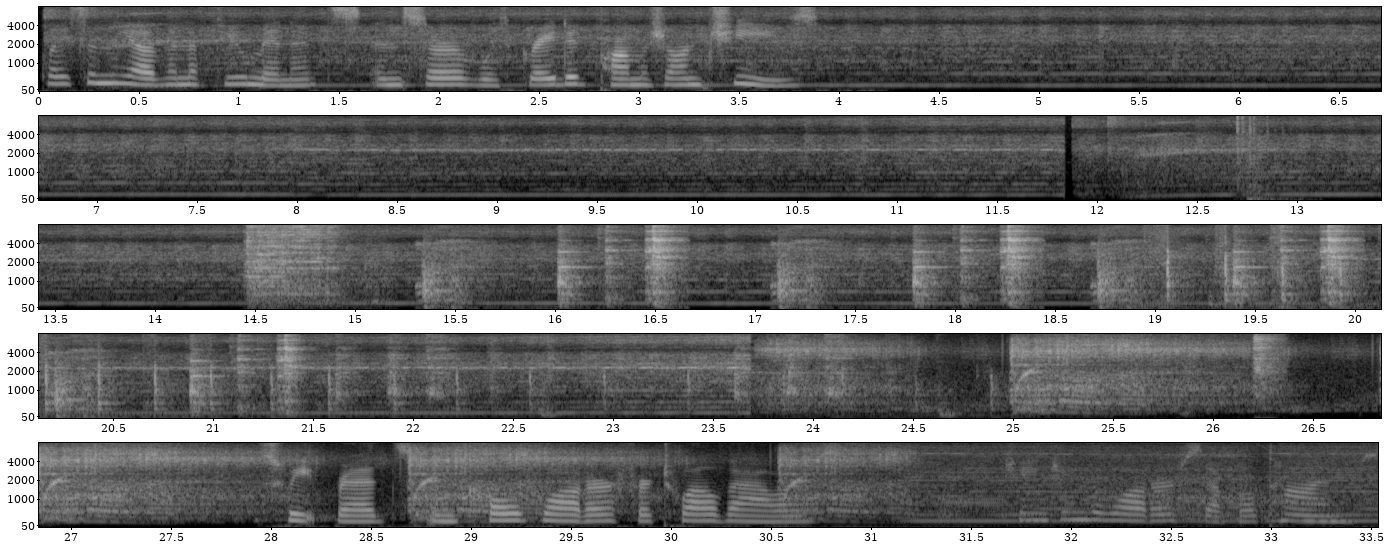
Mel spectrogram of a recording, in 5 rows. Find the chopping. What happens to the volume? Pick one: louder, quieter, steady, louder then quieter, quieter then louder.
quieter.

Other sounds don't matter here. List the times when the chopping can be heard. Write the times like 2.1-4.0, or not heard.
18.8-25.5.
